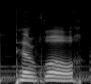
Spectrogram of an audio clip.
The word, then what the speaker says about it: Poirot: There's a way they say it in the movie that was like, like oh, Pierrot. that's how you say it. Oh yeah, Pierrot. Pierrot. I don't know. Pierrot or Clearly we're something not like French. that. Pierrot. Yes, Poirot.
